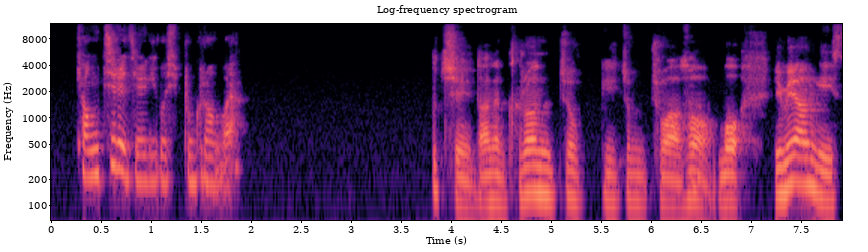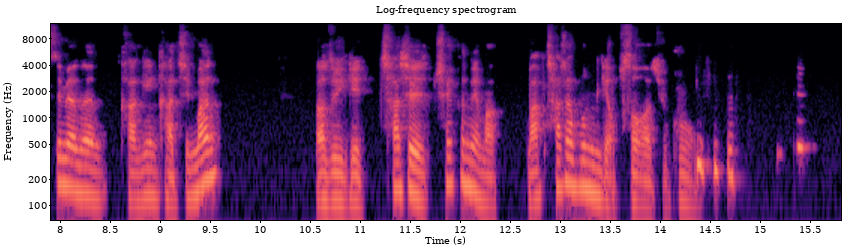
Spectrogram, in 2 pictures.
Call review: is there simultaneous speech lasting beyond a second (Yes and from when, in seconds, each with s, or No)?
No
